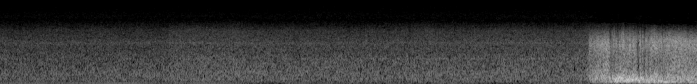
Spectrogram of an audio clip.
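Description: Molten metal roars and crackles in a furnace.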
